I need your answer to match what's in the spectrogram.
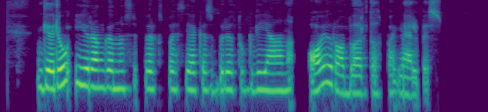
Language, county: Lithuanian, Marijampolė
